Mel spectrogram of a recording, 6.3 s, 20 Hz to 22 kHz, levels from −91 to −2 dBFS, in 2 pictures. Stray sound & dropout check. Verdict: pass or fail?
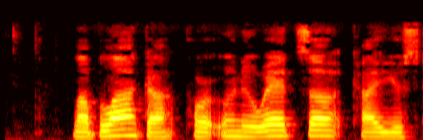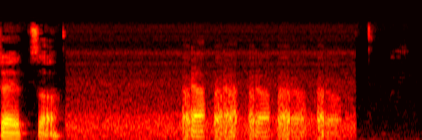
fail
